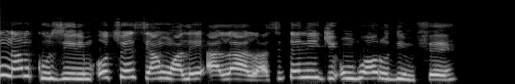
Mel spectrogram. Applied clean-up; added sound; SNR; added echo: none; none; none; none.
